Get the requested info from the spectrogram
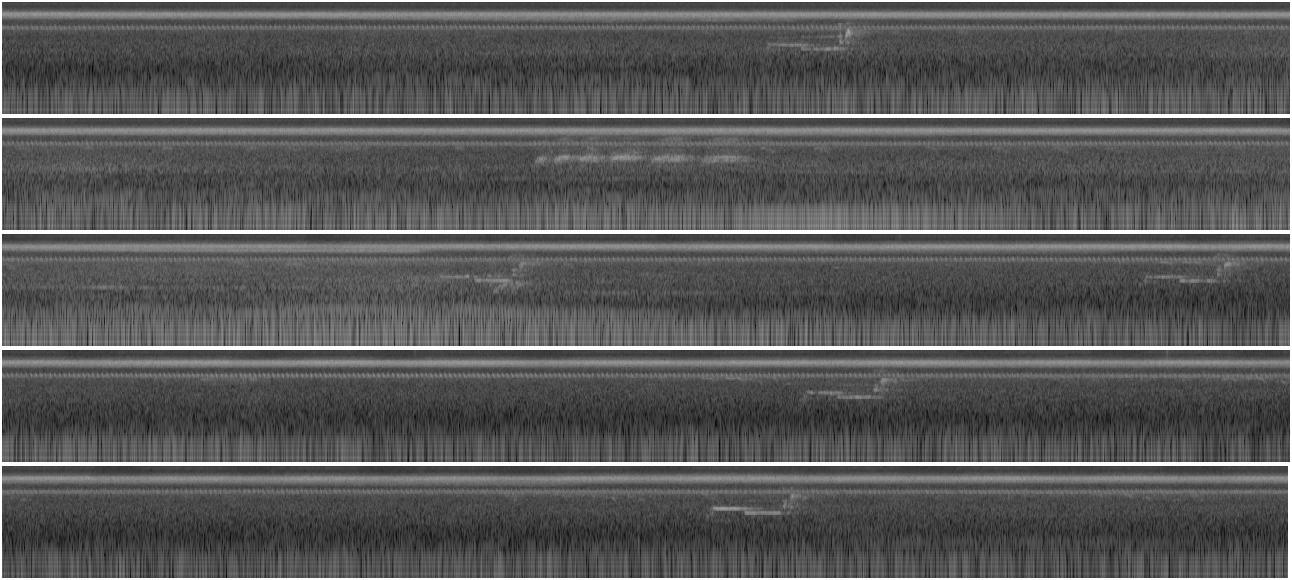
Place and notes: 青蛙阿婆家, Taomi Ln., 埔里鎮 - Bird calls
Bird calls, Insects sounds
